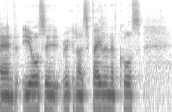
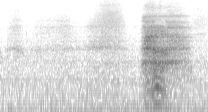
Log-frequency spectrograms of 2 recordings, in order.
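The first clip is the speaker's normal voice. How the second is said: long, breathed-out sigh of frustration; exasperated sigh; 5 semitones higher, 7 dB quieter than usual. Acted. Frustrated prince after bad news.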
